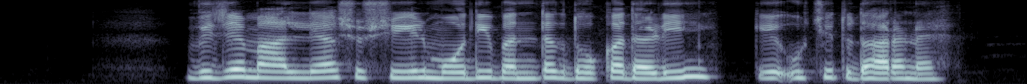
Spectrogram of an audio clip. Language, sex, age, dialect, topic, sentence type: Hindi, female, 31-35, Marwari Dhudhari, banking, statement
